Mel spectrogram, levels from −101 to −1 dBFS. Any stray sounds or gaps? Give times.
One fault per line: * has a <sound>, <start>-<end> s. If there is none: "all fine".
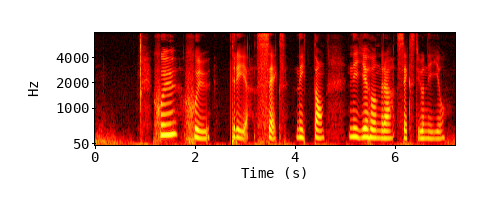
* has a dropout, 2.7-2.7 s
